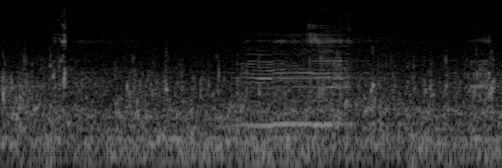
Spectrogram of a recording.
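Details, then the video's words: Underwater whale song near Tahiti: brief low grunts early on, then a drawn-out steady moan with bright overtones for about a second and a half, all set against a dense, rumbling sea background. "Nature Sounds Only Whales & Beaches"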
